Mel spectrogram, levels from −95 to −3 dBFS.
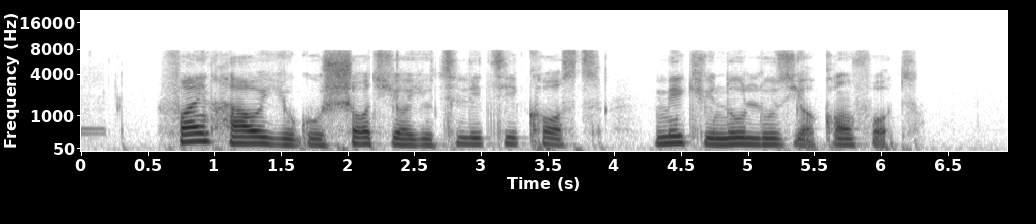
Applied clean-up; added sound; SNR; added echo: none; none; none; none.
